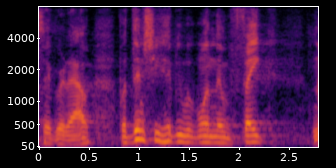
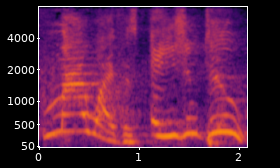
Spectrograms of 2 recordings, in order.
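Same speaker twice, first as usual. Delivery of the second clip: gleeful taunt; 12 semitones higher, slower than usual. Acted. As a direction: shout the gotcha at her. Taunting punchline, shouted.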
